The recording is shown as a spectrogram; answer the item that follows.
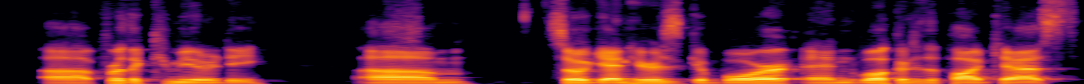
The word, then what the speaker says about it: Gabor: to say your name properly I think it's pronounced Gabor technically I tell English people in these Gabor blood NZT it's gab or gab or I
